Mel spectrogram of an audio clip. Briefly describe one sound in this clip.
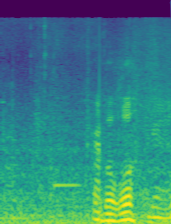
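A man answers briefly close by.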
